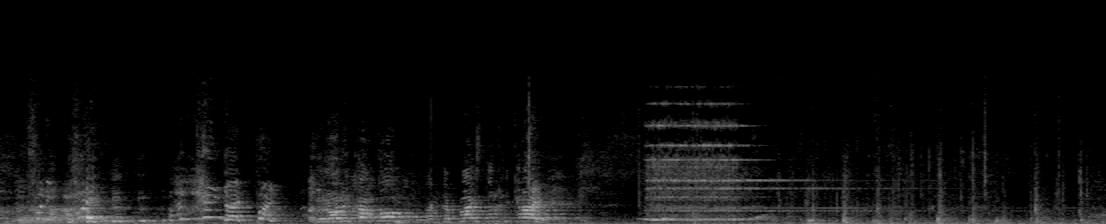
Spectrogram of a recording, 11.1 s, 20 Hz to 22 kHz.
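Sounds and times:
ringing bell-like tone: 6.4s - 9.6s.

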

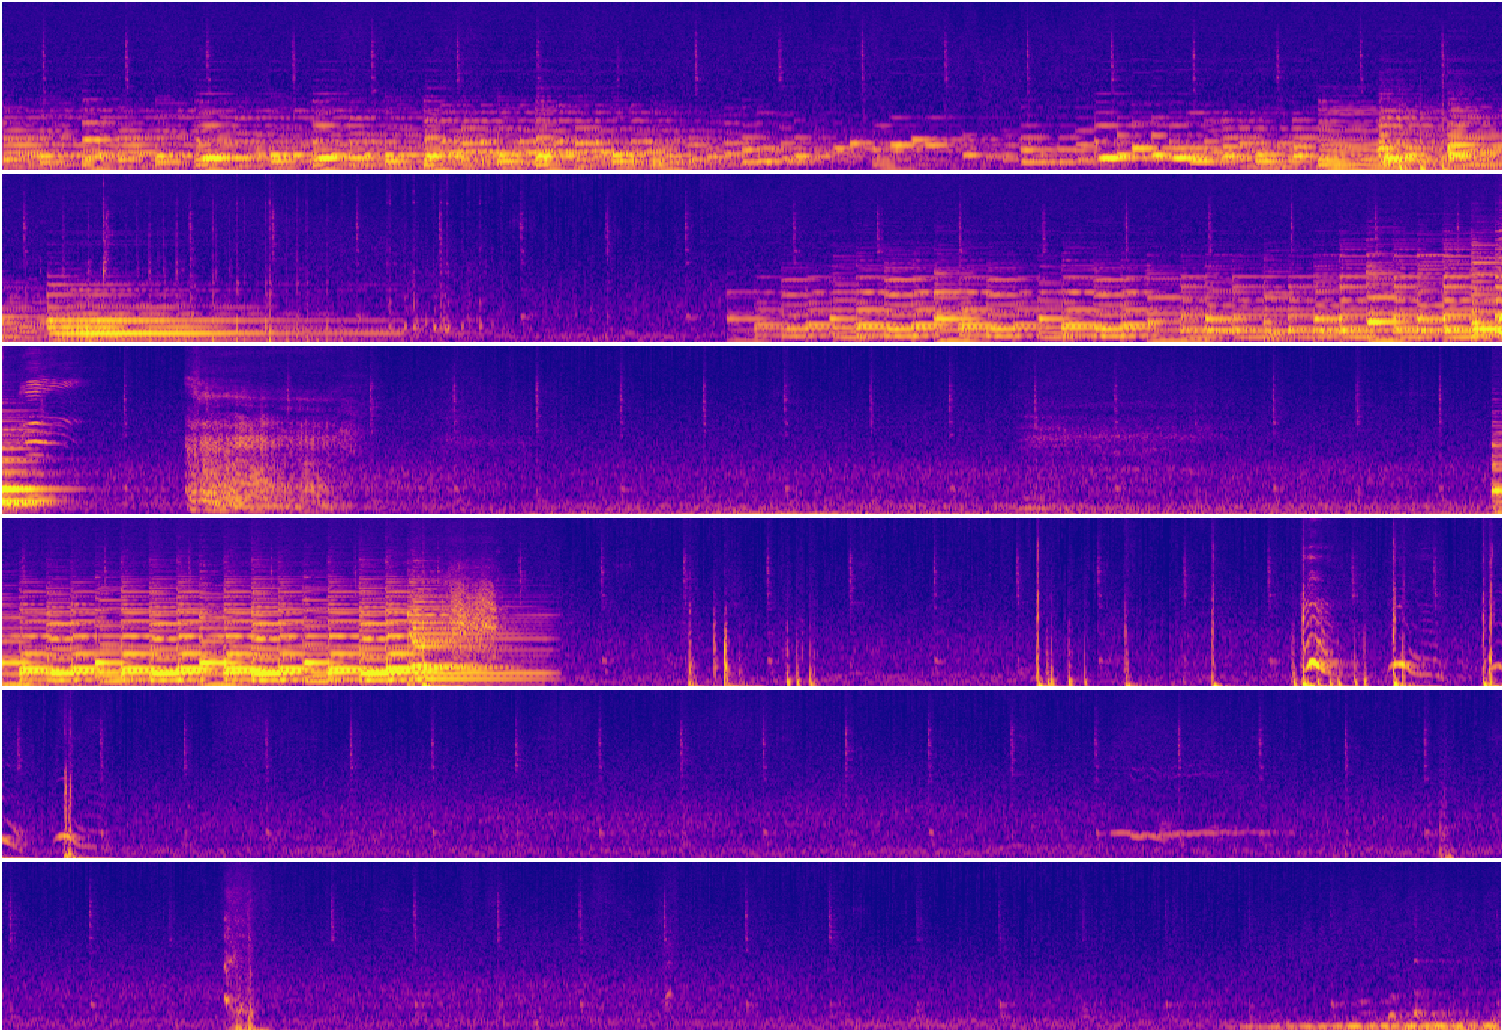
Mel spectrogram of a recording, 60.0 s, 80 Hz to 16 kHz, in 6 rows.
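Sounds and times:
clock ticking: 0.0s - 21.2s, 21.9s - 47.4s, 48.4s - 51.3s, 52.2s - 59.9s
low steady hum: 0.0s - 59.9s
heavy thud: 32.8s - 33.1s
faint wavering tone: 58.0s - 59.9s.

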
